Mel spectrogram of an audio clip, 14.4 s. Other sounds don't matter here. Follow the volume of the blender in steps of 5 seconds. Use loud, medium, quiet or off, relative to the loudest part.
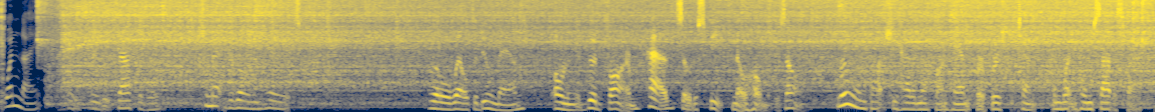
loud, medium, loud.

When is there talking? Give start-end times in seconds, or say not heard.
0.0-3.8, 5.3-14.3.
